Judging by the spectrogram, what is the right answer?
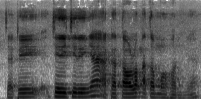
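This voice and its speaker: A man's voice: medium pitch, moderate pace, gravelly, a little mellow, echoey room. A male teacher, reading textbook passages aloud and explaining them in loose asides.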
